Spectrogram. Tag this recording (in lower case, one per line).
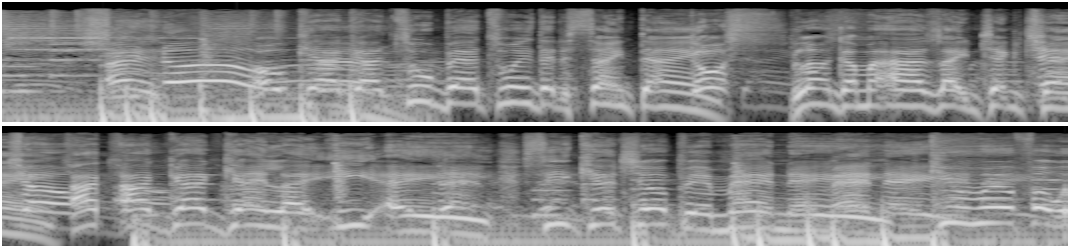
background music
music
